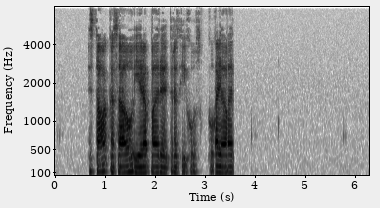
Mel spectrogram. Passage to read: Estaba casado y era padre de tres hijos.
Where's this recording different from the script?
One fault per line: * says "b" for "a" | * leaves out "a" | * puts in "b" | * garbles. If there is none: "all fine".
* garbles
